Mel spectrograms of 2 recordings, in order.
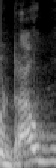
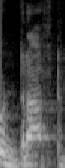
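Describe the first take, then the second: First: ड्राउट said as "drout", rhyming with out, no f sound; ड्राउट with an "out" vowel ending in a plain t; wrong pronunciation. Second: ड्राफ्ट said "draaft", open aa and a clear f before the t; ड्राफ्ट with a long open aa and a crisp ft ending; right pronunciation. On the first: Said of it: "इसको ड्राउट नहीं पढ़ना please". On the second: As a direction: give ड्राफ्ट its correct form, long aa then ft. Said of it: "इसको ड्राफ्ट पढ़ना है". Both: Shown as a demonstration.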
